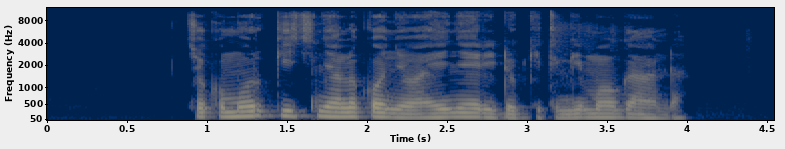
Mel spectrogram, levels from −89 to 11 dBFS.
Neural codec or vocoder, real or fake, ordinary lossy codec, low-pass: none; real; none; 10.8 kHz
